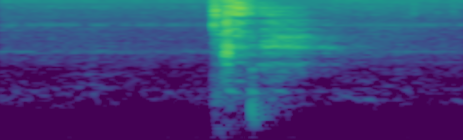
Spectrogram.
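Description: Near silence, then about a second in a single short, sharp breath noise from a man, fading within about half a second.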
